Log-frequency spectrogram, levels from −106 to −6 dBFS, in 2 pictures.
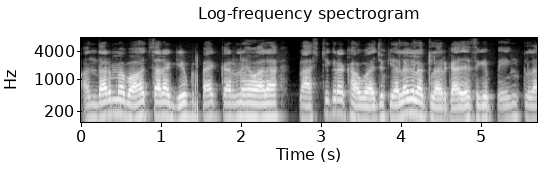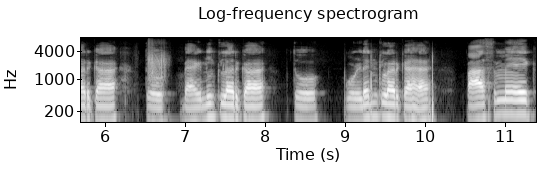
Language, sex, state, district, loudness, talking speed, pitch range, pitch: Hindi, male, Jharkhand, Garhwa, -17 LUFS, 190 wpm, 130-150 Hz, 140 Hz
